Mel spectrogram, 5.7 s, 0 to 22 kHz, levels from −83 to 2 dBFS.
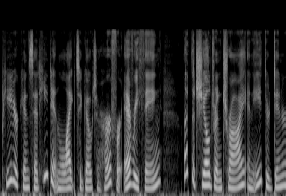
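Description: Speech, with pre-emphasis left on from 2.13 s to 5.57 s: the treble boost was never undone by matching de-emphasis, lifting 10 kHz about 11 dB above 1 kHz, which fits the FM 50 µs curve. The section sounds thin, bright and sibilant.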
